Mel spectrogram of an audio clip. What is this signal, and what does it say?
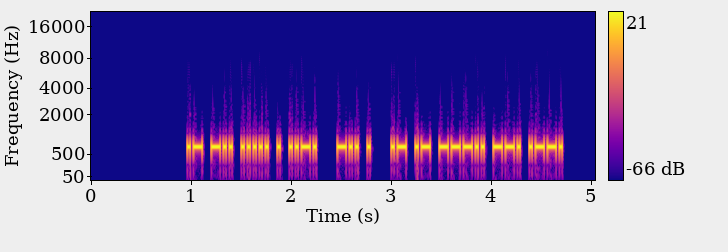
Morse code, heard as a keyed tone, about 40 wpm, 700 Hz. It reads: AD5EF DE AA8GP
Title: USA Callsign DE Callsign - 5 Characters - 40wpm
